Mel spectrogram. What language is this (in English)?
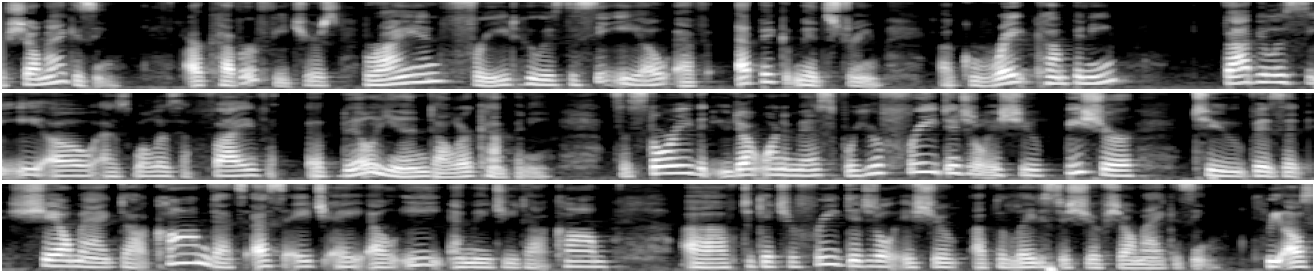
English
